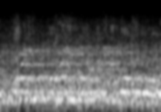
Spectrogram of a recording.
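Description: Crowd of spectators shouting and calling out, many voices overlapping in a steady din.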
